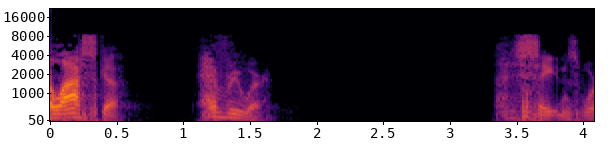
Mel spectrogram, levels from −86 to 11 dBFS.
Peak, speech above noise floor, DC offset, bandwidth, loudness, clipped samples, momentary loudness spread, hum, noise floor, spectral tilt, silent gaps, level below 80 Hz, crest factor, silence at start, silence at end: -2 dBFS; 63 dB; under 0.1%; 8.8 kHz; -26 LUFS; under 0.1%; 19 LU; none; -86 dBFS; -4 dB/octave; none; -54 dBFS; 24 dB; 0 s; 0 s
